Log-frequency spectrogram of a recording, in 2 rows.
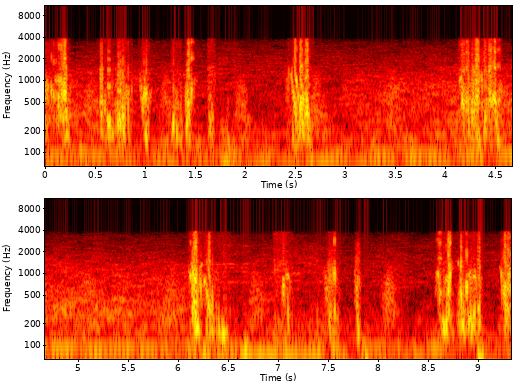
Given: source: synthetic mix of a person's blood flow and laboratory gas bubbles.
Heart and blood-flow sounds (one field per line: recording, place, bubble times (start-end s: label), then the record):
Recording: Doppler ultrasound of blood flow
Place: subclavian vein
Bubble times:
0.00-0.26 s: bubbles
0.51-0.87 s: bubbles
0.92-1.06 s: bubbles
1.25-1.52 s: bubbles
1.62-1.72 s: bubbles
2.40-2.69 s: bubbles
4.12-4.57 s: bubbles
6.09-6.53 s: bubbles
6.94-7.14 s: bubbles
7.36-7.83 s: bubbles
8.56-9.06 s: bubbles
9.21-9.34 s: bubbles
From the record:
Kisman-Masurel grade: 233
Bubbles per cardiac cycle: several, 3 to 8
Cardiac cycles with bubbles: 50 to 99%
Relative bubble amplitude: loud (0.450 to 0.775)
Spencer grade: 3 (all of the cardiac periods contain showers or single bubble signals, but not dominating or overriding the cardiac motion signals)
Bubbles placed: anywhere in the cardiac cycle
